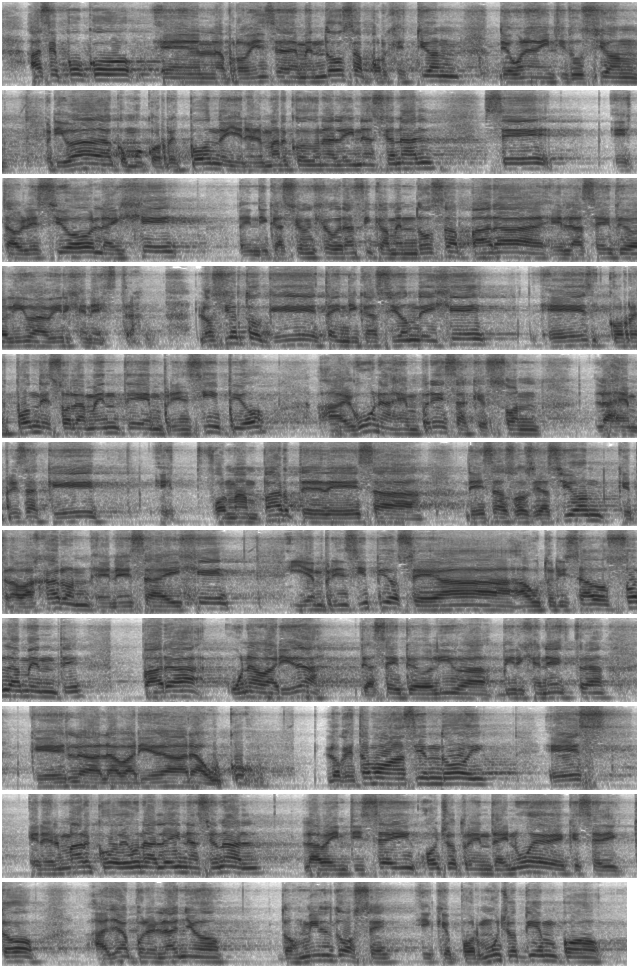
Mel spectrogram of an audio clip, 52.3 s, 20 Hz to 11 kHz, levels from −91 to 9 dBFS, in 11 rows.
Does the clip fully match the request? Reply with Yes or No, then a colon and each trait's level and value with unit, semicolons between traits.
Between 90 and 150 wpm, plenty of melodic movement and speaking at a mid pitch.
No: average, 140 wpm; average, 4.6 semitones; medium, 145 Hz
